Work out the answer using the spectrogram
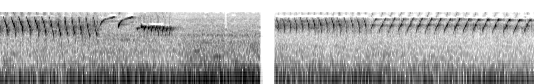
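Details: Canary with blackthroat-style roll variations, a tutoring song for other canaries and white-rumped shamas: very rapid high trills with a short rising note, a brief cut to silence midway, then a long fast pulsing trill over low background hum.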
